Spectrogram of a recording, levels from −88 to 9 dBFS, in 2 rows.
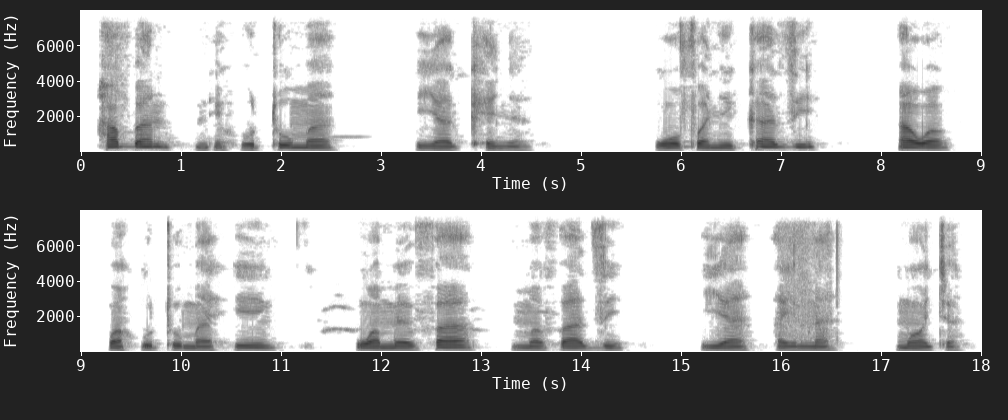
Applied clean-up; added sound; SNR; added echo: none; none; none; none.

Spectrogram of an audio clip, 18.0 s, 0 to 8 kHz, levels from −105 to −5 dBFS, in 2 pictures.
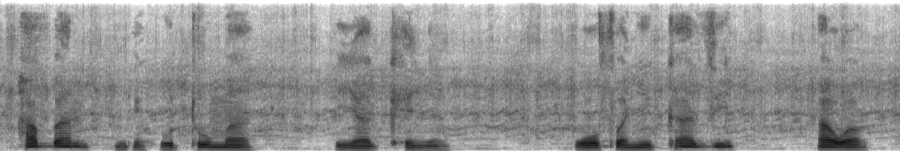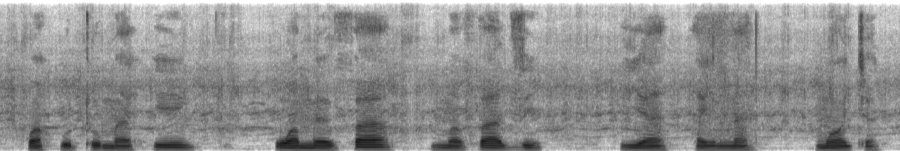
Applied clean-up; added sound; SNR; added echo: none; Mechanisms; 17 dB; none.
